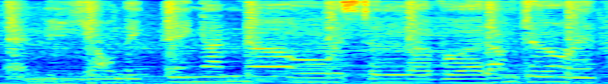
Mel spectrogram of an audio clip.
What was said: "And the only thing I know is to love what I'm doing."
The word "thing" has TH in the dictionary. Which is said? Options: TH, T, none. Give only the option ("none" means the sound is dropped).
TH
